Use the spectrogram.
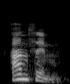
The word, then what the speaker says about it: anthem: vayan con las grafías anthem indigno acuérdese la th es en lengua entre los dientes e instancia a cabo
